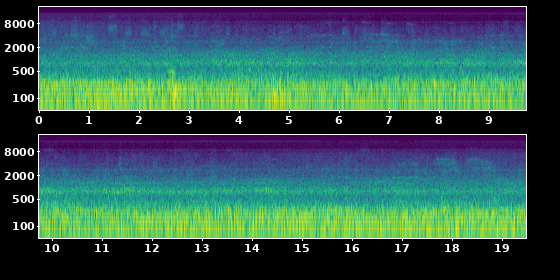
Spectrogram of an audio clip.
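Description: Wind blows steadily outdoors, rustling leaves nearby.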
